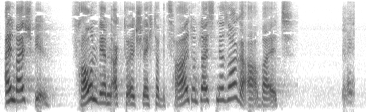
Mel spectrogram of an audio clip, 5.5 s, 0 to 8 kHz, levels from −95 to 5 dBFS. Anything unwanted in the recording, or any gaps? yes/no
yes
